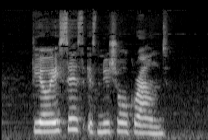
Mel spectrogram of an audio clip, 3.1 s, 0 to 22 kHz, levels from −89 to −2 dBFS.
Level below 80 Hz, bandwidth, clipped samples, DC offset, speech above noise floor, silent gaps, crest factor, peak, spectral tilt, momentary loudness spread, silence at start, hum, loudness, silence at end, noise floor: -58 dBFS; 16.5 kHz; under 0.1%; under 0.1%; 33 dB; none; 16 dB; -6 dBFS; -4 dB/octave; 11 LU; 0.5 s; none; -21 LUFS; 0.65 s; -54 dBFS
